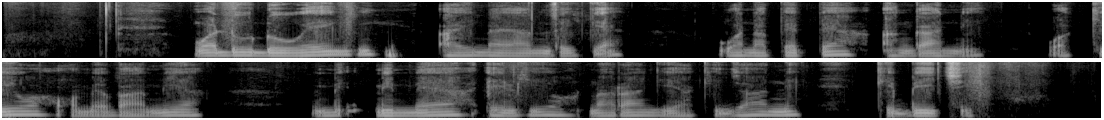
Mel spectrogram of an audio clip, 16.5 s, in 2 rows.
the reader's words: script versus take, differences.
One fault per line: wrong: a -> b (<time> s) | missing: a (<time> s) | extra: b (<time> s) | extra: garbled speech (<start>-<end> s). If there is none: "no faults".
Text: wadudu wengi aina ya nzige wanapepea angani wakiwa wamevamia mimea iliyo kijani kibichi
extra: na rangi ya (12.7 s)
